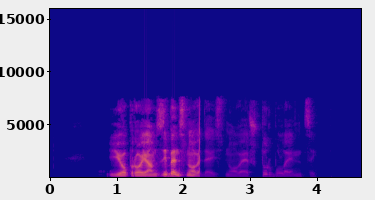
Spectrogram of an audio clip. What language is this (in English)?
Latvian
